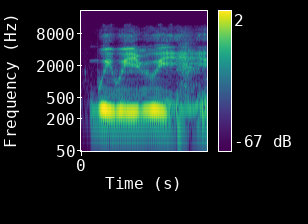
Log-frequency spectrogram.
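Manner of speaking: loud, hammed-up French accent; mock French. Mocking the French fan's letter, bad French accent. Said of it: "bad French accent".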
